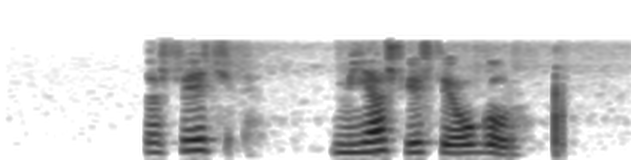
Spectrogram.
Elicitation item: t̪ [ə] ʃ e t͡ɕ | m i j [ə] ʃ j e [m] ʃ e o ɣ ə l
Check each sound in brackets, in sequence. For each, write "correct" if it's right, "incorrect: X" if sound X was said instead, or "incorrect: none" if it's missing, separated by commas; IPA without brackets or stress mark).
correct, incorrect: ɑ, incorrect: none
